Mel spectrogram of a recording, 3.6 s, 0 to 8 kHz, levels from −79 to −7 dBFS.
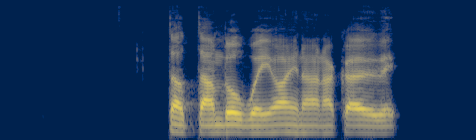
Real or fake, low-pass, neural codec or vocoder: fake; 7.2 kHz; codec, 16 kHz, 0.5 kbps, X-Codec, HuBERT features, trained on LibriSpeech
